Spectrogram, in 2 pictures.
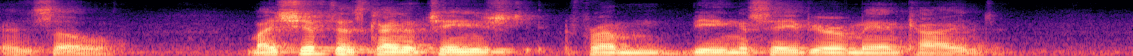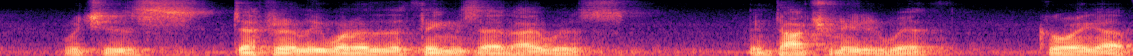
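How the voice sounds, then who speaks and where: Amid audible room echo, a man speaks at a very deep, low pitch with fairly even intonation. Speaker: video blogger. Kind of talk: personal spiritual reflection monologue. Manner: halting.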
